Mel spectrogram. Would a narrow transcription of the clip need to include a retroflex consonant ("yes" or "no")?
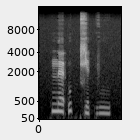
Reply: no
